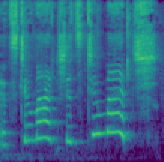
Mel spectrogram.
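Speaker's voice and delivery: high, squealing disbelief; overwhelmed squeal. Real, not acted. Reader squealing to viewers at too many signs, overwhelmed.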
